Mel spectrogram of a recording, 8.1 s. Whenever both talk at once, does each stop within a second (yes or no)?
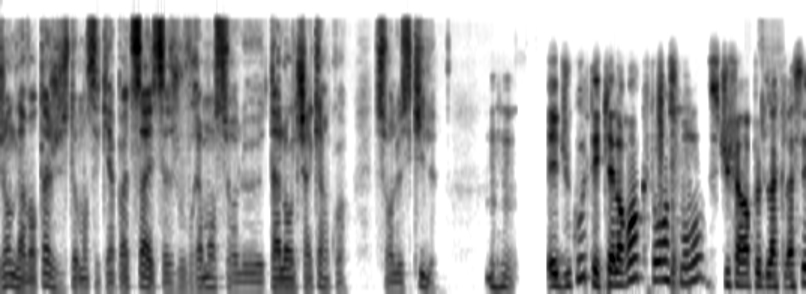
yes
